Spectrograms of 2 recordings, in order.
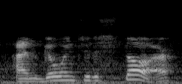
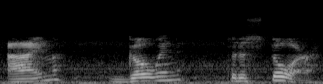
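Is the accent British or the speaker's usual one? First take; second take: British; usual. First: It is said in a put-on British accent. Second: It is said in the speaker's usual accent.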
